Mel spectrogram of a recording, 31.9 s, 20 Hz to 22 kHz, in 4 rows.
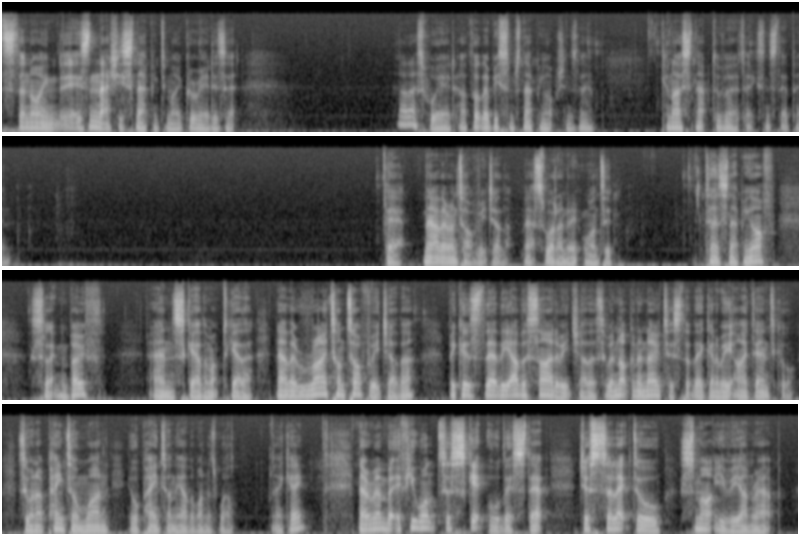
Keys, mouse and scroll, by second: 14.4 click, 16.3 click, 17.2 s, 18.5 g, 20.5-31.8 middle drag.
